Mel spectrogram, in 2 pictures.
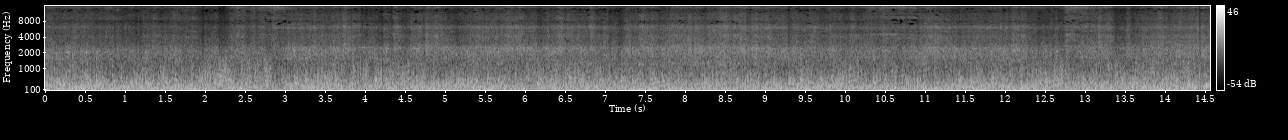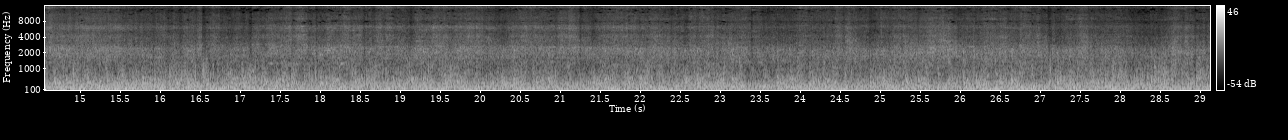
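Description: Heavy freight train of open-top gondola wagons rolling past, a steady loud rumble with the rattle and clatter of wheels on the rails.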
